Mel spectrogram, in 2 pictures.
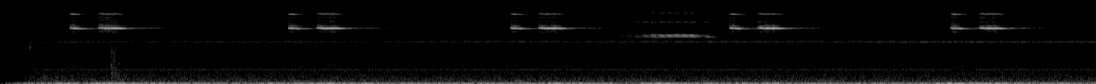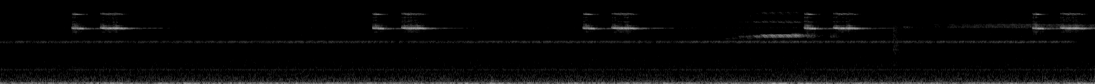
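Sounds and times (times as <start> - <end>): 
cricket song: 0.6 - 21.9.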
